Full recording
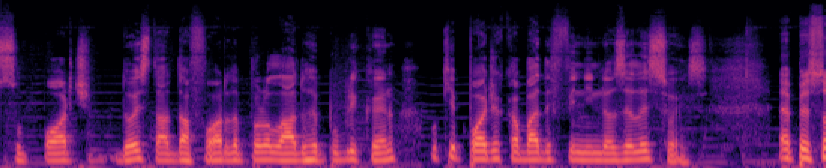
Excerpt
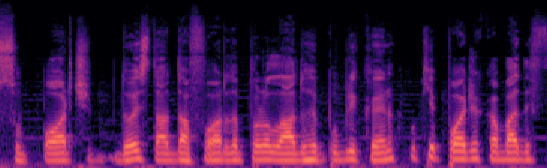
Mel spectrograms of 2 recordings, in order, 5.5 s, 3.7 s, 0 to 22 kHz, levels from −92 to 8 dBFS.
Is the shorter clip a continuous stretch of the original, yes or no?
no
